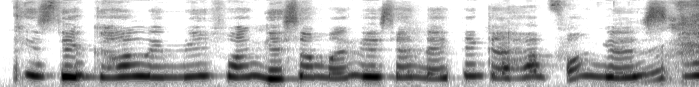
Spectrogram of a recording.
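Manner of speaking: high, whiny retold complaint; mock tearful schoolgirl; imitating upset girl. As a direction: whine it up high like a hurt kid. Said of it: "And she's like".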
